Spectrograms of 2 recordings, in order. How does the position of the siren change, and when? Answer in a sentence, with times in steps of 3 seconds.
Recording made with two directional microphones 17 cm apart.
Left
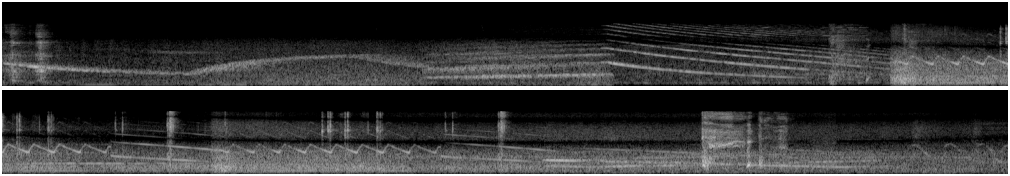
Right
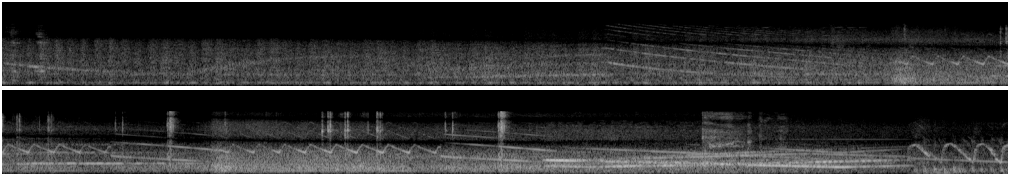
You can hear the siren on the left from 0 s, in the centre from 12 s and on the right from 15 s.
